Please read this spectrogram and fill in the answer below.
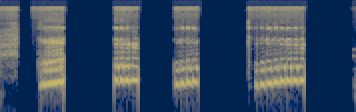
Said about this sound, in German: da hört ihr plötzlich auf Schwester Makulaturas Smartphone einen Anruf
